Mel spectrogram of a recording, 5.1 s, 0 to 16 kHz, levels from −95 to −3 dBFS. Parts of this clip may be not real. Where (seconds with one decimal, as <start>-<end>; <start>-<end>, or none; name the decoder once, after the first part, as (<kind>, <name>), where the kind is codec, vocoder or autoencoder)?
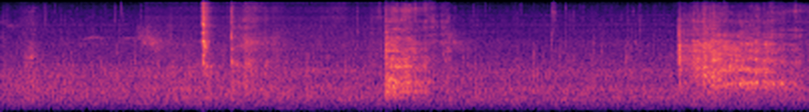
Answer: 0.9-2.4 (autoencoder, DAC-VAE)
